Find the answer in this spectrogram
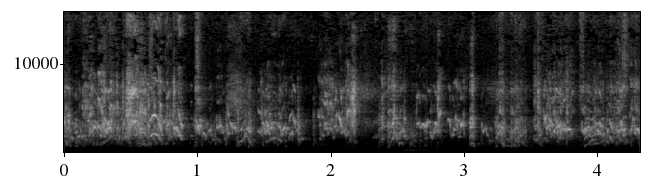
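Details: Pet budgerigars give busy, scratchy warbling chatter with quick clicks and chirps in short bursts, separated by brief dips.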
